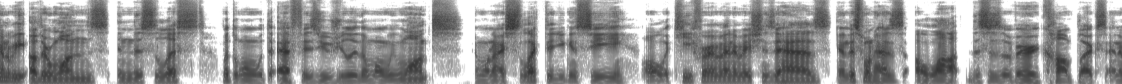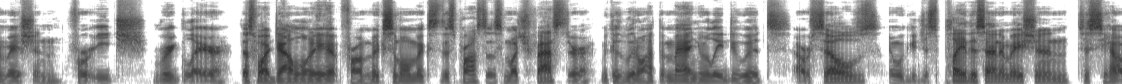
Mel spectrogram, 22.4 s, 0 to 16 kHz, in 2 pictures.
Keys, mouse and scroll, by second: 8.0-10.4 drag, 13.3-14.9 drag, 15.7-16.3 scroll up 2, 16.3-17.0 scroll down 1, 17.0-18.3 middle drag, 18.6-19.2 shift+middle drag, 19.7-20.1 scroll down 1, 20.1 shift+middle click, 20.7 middle click.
